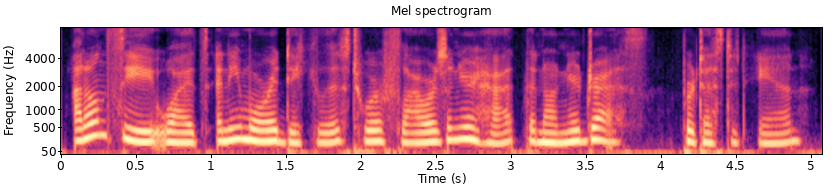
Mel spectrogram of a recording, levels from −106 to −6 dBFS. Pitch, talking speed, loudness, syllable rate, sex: 215 Hz, 235 wpm, -15 LUFS, 6.2 syllables/s, female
